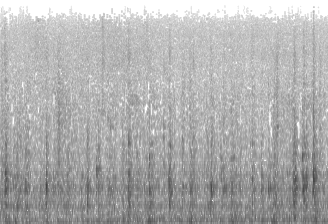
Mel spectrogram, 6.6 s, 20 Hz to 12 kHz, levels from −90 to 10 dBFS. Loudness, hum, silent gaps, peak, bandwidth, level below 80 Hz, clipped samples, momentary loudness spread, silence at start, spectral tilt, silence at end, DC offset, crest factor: -29 LUFS; none; none; -6 dBFS; 11 kHz; -38 dBFS; under 0.1%; 8 LU; 0 s; -5.5 dB/octave; 0 s; under 0.1%; 22 dB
